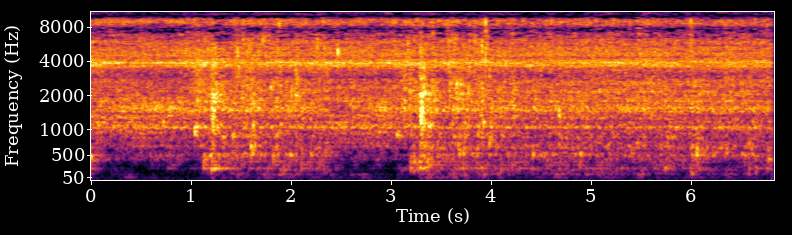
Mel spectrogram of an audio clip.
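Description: Bathroom sink tap running steadily during a warm-water face rinse after a shave, with a few brief splashes as water is brought up to the face.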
